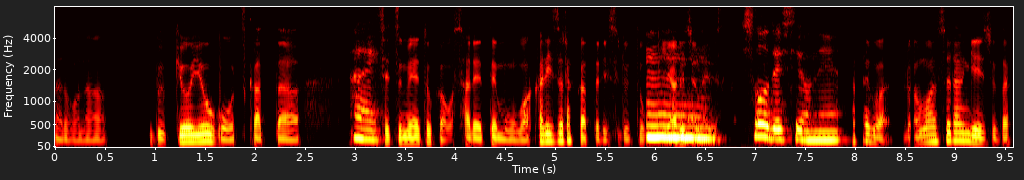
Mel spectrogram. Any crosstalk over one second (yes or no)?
yes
